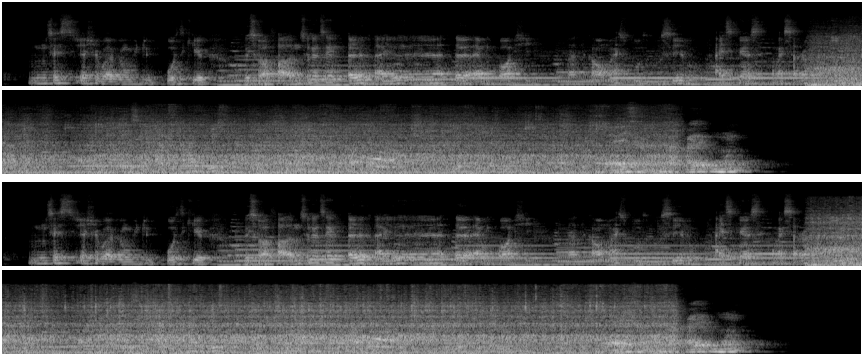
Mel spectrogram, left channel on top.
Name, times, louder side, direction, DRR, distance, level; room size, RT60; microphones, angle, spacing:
voice 1, 0.3-5.3 5.6-8.9 9.3-11.6 12.0-13.8, equal, 5° right, 1 dB, 1.3 m, -29 dB
sound 1, 2.1-13.1, equal, 45° right, 1.1 m, -33 dB
sound 2, 8.0-15.4, right 2 dB, 65° right, 1.9 m, -24 dB
voice 2, 14.5-16.0, left 1 dB, 85° left, -6 dB, 3.1 m, -22 dB
10.5 x 6.8 x 2.7 m, 0.63 s
head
